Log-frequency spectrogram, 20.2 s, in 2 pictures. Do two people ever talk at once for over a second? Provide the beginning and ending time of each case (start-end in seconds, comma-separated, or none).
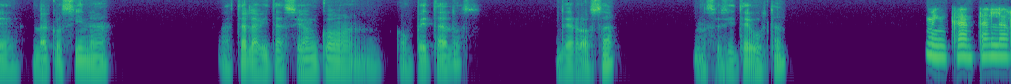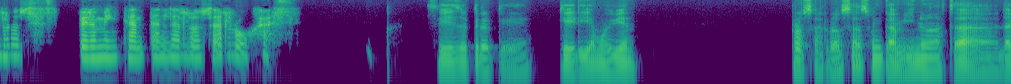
none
